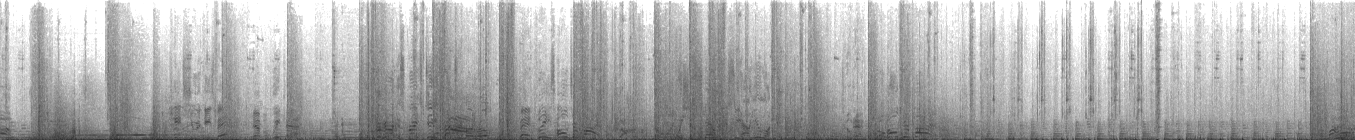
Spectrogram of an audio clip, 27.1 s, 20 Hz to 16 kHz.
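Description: Dense, continuous gunfire and booming impacts from a Wild West shootout in Red Dead Redemption 2, with sharp shots overlapping throughout the whole stretch while people talk over the chaos.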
